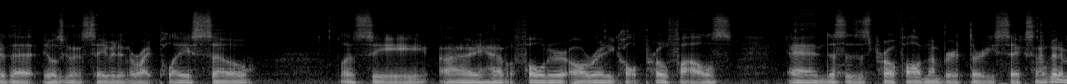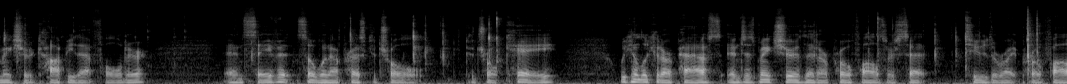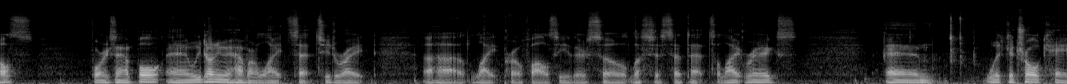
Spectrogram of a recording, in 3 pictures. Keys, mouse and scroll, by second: 3.1 click, 6.0 click, 6.1 double click, 7.8 click, 8.9 click, 10.2 click, 10.6 ctrl+c, 11.2 click, 12.0 click, 12.4 click, 14.1 ctrl+m, 15.1 ctrl+m, 15.5 ctrl+k, 18.6 click, 19.3 ctrl+v, 20.1 ctrl+v, 20.8 KP_Enter, 23.0 click, 24.6 click, 26.3 click, 27.6 click, 27.7 double click, 28.6 click, 30.8 ctrl+k.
